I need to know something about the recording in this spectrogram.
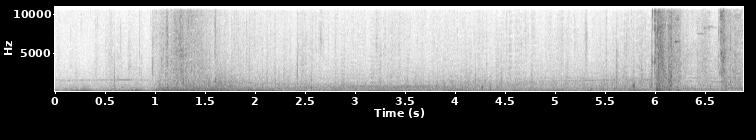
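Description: Wind rushes loudly past during a fast glide through the air.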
